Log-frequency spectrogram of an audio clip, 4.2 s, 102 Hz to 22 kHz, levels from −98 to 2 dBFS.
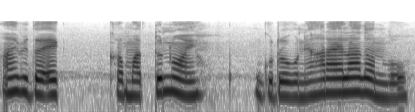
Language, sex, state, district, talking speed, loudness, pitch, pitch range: Chakma, female, Tripura, Dhalai, 145 wpm, -15 LUFS, 235 Hz, 225-260 Hz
